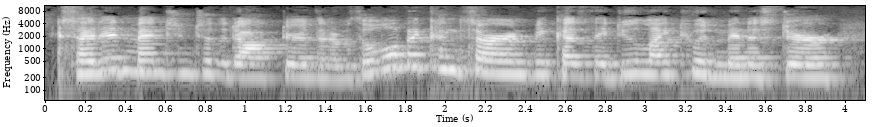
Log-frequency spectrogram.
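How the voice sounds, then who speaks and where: Woman, young adult, vlogger, bubbly chatty delivery, raspy nasal sick voice, high pitch. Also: rapid-fire, fairly bright tone, rough recording. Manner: bubbly, chatty, repeats "super". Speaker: pregnancy vlogger. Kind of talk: casual chat to camera.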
